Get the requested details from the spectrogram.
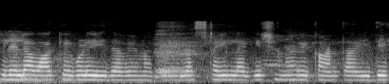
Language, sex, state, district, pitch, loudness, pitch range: Kannada, female, Karnataka, Raichur, 210 Hz, -14 LUFS, 205-215 Hz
